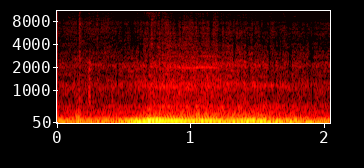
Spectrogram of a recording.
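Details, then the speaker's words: Used Buick, 195,000 km: deep smooth rumble swells with a short rev and settles back evenly, no knocks or rattles; engine sounds healthy. "So, well, yeah, it's not bad at all. Not too bad."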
